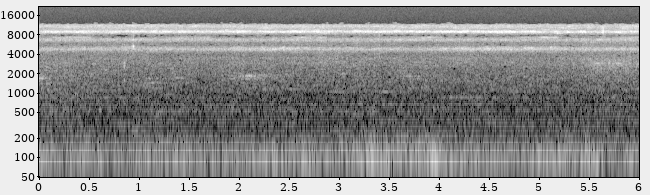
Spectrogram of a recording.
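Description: A small monkey scrambles and scratches softly against rock.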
